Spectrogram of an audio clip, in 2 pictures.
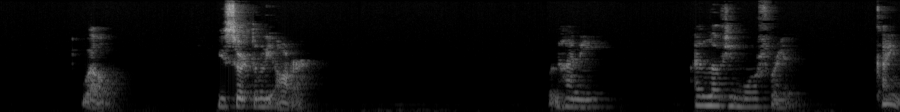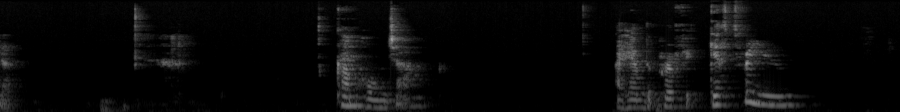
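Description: A middle-aged woman speaks calmly and close to the microphone, with pauses.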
